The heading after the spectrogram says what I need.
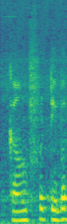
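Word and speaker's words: comfortable: कंफर्टेबल हमने सुना होगा, कंफर्टेबल, कंफर्टेबल, कंफर्टेबल, कंफर्टेबल, कंफर्टेबल, कंफर्टेबल। ओ साइलेंट है यहाँ पर।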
